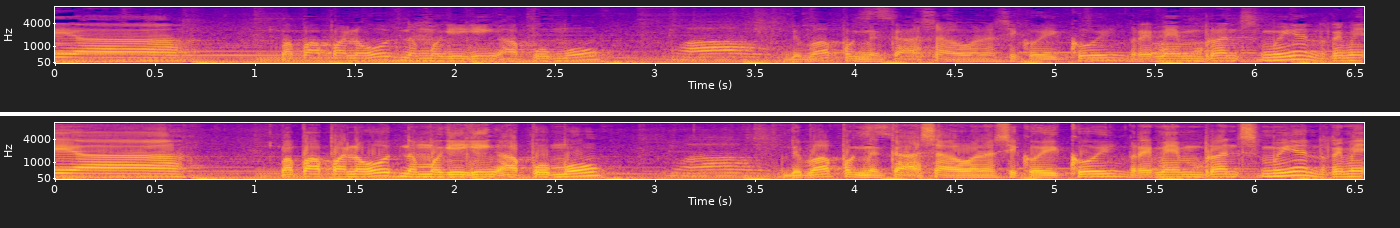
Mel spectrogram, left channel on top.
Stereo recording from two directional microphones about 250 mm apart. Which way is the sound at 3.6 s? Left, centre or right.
Right.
